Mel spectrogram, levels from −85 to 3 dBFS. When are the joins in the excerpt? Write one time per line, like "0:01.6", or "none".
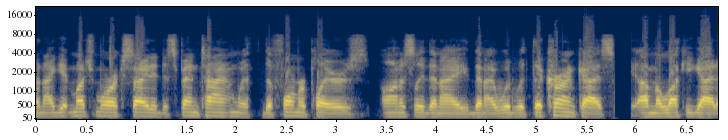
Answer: none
